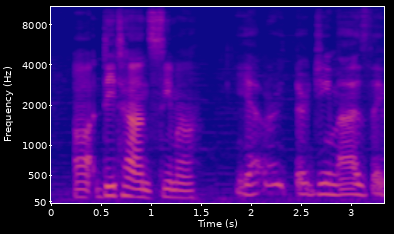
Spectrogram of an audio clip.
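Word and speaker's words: Zima: Yeah, or Jima, as they pronounce it.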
